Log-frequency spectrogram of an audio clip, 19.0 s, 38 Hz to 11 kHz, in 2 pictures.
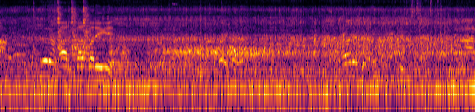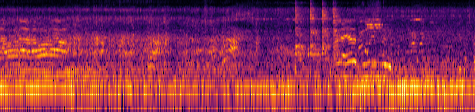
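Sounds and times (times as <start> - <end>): many voices chattering: 0.0 - 19.0
traffic engine hum: 0.0 - 19.0.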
